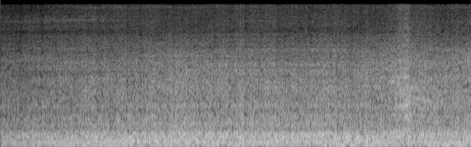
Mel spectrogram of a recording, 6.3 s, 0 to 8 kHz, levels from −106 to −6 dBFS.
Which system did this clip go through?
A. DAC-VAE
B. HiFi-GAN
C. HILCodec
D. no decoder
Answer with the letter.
D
